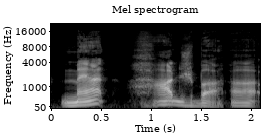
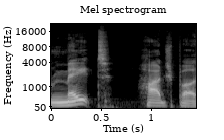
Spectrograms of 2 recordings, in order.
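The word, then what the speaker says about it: Máté Hajba: And this is by a gentleman by the name of Matt Hodgba, or Mate Hodgba is the way it is spelled. M-A-T-E, first name, H-A-J-B-A, second name or last name.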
